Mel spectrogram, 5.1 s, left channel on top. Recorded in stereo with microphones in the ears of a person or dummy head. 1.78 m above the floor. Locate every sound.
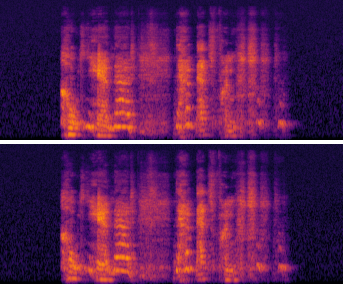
0.9 s laughter: 15° left (ahead or behind), 0.8 m; by 4.3 s 80° right, 1.5 m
